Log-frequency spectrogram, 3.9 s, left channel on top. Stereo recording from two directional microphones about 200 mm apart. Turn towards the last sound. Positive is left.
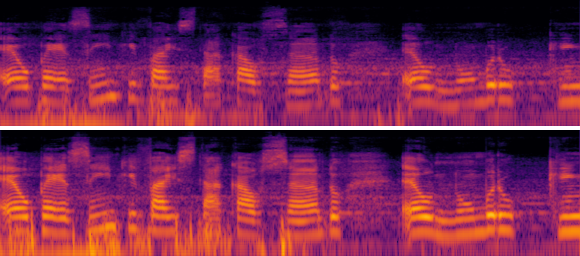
turn(degrees=-40)  # may be behind; listen again after turning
